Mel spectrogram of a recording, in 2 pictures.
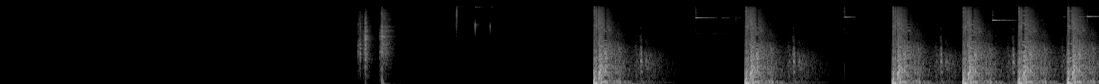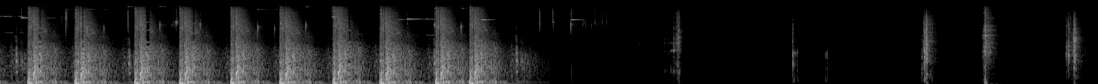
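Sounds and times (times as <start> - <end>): pistol shots echoing: 6.0 - 6.7, 7.4 - 8.2, 8.9 - 16.4.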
